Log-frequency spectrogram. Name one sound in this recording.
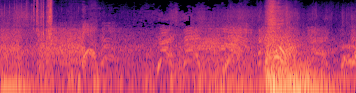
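A zombie growls and snarls.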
